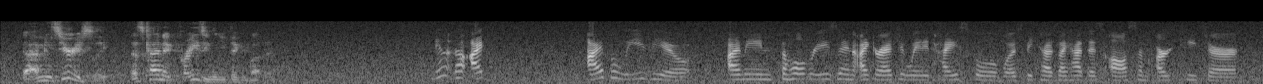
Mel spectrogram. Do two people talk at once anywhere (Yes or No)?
No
